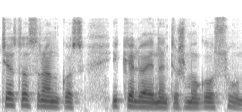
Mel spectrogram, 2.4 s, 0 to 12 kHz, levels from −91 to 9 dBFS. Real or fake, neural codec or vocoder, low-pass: real; none; 7.2 kHz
